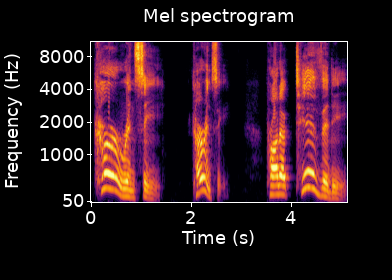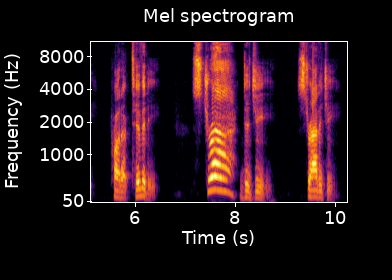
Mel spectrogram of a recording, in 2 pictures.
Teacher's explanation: have stress on the third syllable from the end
